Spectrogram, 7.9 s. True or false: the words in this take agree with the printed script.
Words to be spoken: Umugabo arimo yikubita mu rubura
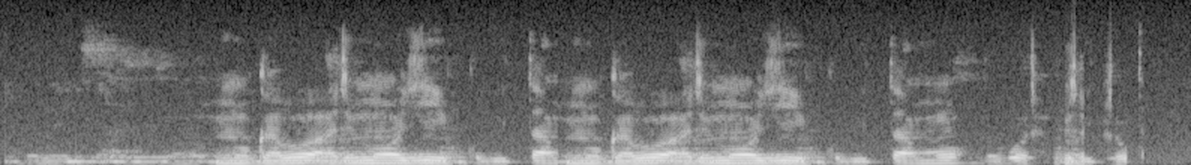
false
